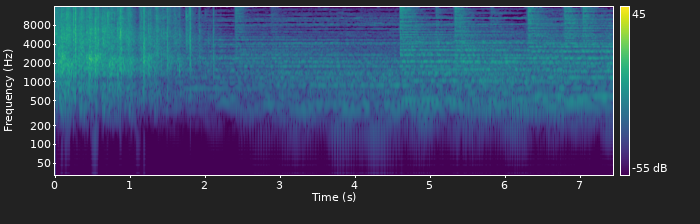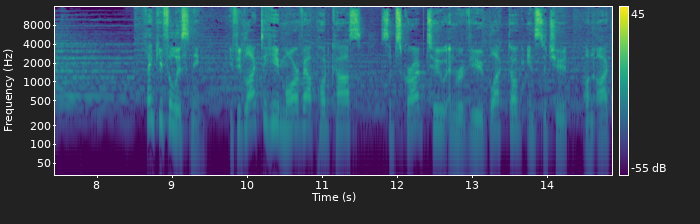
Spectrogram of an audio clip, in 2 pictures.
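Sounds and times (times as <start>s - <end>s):
audience applause for the panel: 0.0s - 2.2s
sustained musical tone: 1.3s - 14.8s
speech: 8.7s - 14.8s.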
